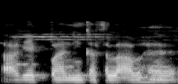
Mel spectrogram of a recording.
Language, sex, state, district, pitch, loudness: Hindi, male, Bihar, Sitamarhi, 105 Hz, -14 LUFS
